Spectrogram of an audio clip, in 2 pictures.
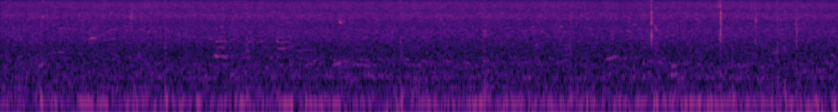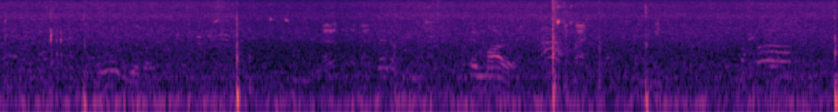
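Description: Young men call out to each other outdoors.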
